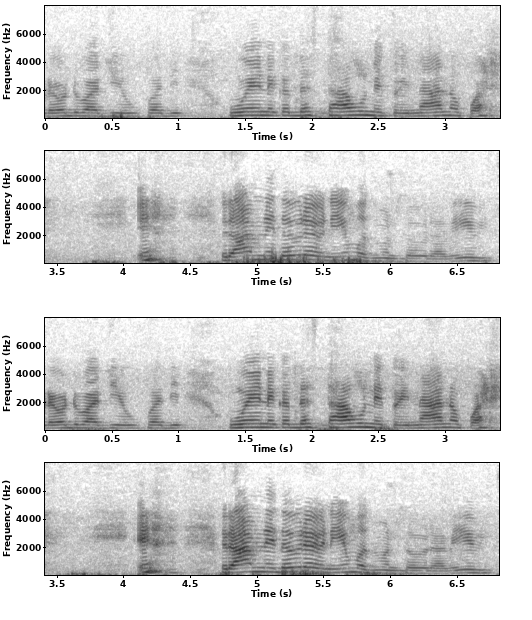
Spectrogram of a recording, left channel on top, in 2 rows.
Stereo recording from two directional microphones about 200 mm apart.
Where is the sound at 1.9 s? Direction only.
10° right (ahead or behind).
